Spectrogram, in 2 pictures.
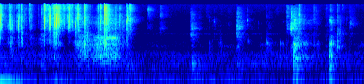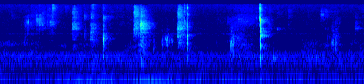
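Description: Crinkling of a sweet wrapper being undone for about the first two seconds, then faint, scattered clicks and crunches of a Napoléon fruit hard candy being eaten.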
